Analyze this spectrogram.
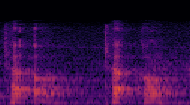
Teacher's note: when the letter aleph is connected to a vowel in Hebrew, the letter aleph makes a glottal stop sound. This is similar to the sound that is made between the two syllables in the common English expression uh-oh.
